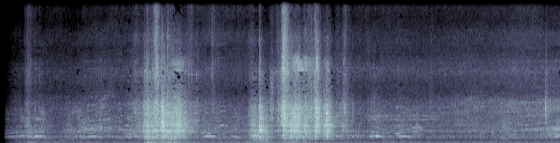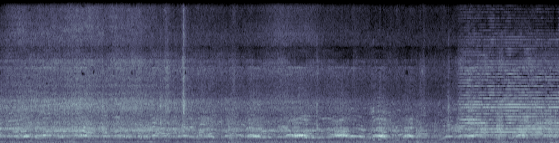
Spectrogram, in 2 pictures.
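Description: Truck engines running with a crowd of voices shouting over them. Two loud rushing bursts come a few seconds in, and a steady horn starts sounding near the end.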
